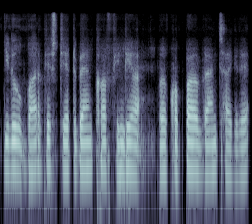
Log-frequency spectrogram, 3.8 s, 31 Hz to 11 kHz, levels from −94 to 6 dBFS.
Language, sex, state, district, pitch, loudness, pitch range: Kannada, male, Karnataka, Koppal, 130 Hz, -22 LUFS, 125-130 Hz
